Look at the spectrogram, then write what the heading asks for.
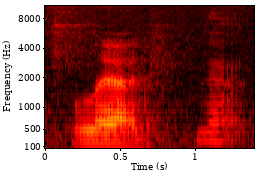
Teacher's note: The initial lateral in the first word has formants with central frequencies.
